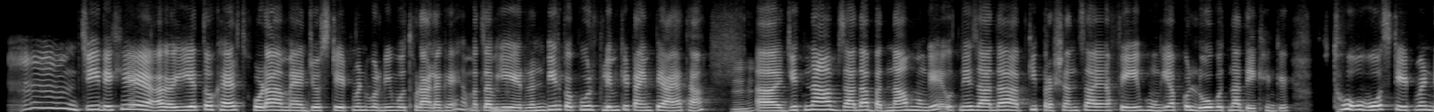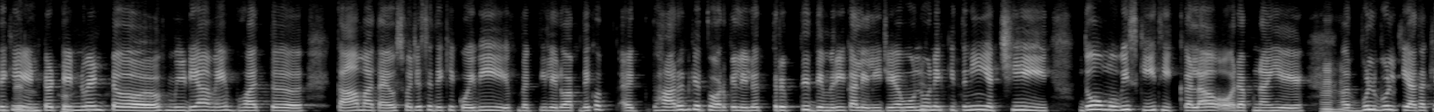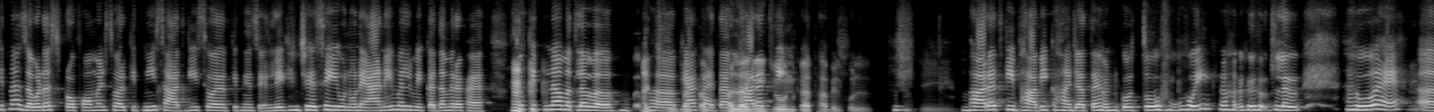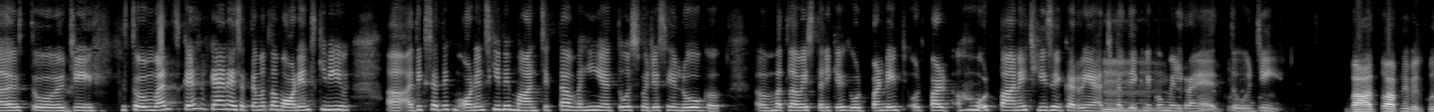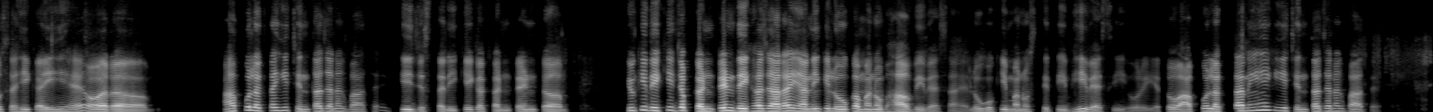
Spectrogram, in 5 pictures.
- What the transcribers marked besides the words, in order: in English: "स्टेटमेंट"; in English: "टाइम"; laughing while speaking: "तो"; in English: "स्टेटमेंट"; chuckle; in English: "एंटरटेनमेंट मीडिया"; in English: "मूवीज़"; in English: "परफॉर्मेंस"; in English: "एनिमल"; chuckle; chuckle; laughing while speaking: "है उनको तो वो ही मतलब"; chuckle; in English: "सो मच"; in English: "ऑडियंस"; in English: "ऑडियंस"; in English: "कंटेंट"; in English: "कंटेंट"
- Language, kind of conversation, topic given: Hindi, podcast, छोटे वीडियो का प्रारूप इतनी तेज़ी से लोकप्रिय क्यों हो गया?
- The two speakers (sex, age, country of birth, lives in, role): female, 25-29, India, India, guest; male, 25-29, India, India, host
